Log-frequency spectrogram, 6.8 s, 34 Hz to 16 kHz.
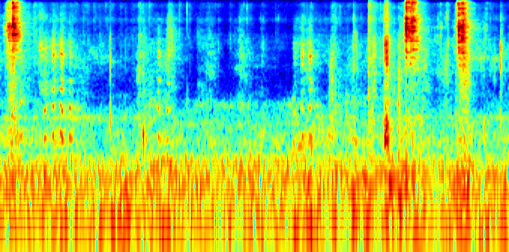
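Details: Goats of Tharparkar, 29 January 2025: faint, quavering bleats in the first seconds. Sharp knocks and bursts of hiss break through a constant low outdoor rumble.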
